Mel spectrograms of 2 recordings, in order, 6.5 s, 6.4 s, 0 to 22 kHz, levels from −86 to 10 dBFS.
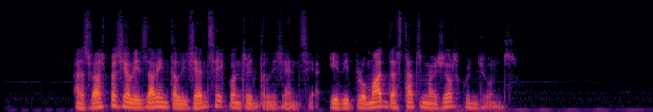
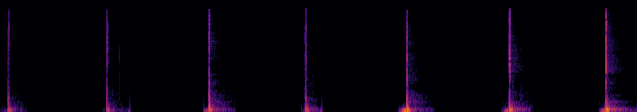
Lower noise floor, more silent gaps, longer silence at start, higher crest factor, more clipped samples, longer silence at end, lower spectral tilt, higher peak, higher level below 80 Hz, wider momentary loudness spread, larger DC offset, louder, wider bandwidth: second, -68 dBFS vs under -90 dBFS; second, none vs 0.26-1.02 s, 1.30-2.03 s, 2.35-3.01 s, 3.23-3.98 s, 4.34-5.01 s, 5.33-5.99 s; first, 0.75 s vs 0.05 s; second, 20 dB vs 34 dB; neither; first, 1.45 s vs 0.2 s; first, -7.5 dB/octave vs -3 dB/octave; about the same, -8 dBFS vs -8 dBFS; second, -60 dBFS vs -42 dBFS; second, 13 LU vs 16 LU; neither; first, -27 LUFS vs -39 LUFS; about the same, 15 kHz vs 16.5 kHz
